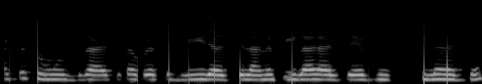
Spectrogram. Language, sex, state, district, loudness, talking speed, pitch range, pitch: Bengali, female, West Bengal, Jhargram, -30 LUFS, 150 wpm, 220-230 Hz, 225 Hz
